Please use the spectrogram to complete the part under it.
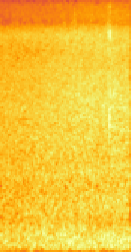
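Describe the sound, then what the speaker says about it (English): Rushing water of Tanner Canyon Rapids on the Colorado River in the Grand Canyon, a steady broadband roar that stays even throughout, with some wind noise and no voices. "So these are the Tanner Canyon Rapids."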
